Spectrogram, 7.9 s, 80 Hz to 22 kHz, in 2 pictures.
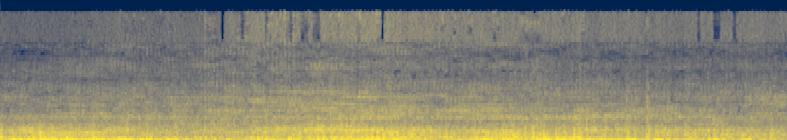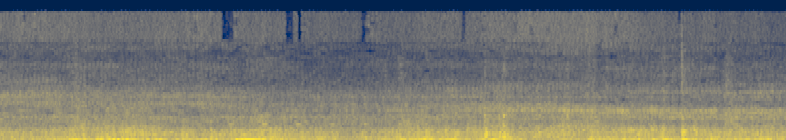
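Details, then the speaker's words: Fleischmann V100 switcher model locomotive after service and tune-up, cranked to high speed: light, steady motor whirr at an even pitch, no stutter or grinding. Running smoothly. "It's running very smooth. I like that. I think the service really helped it."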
